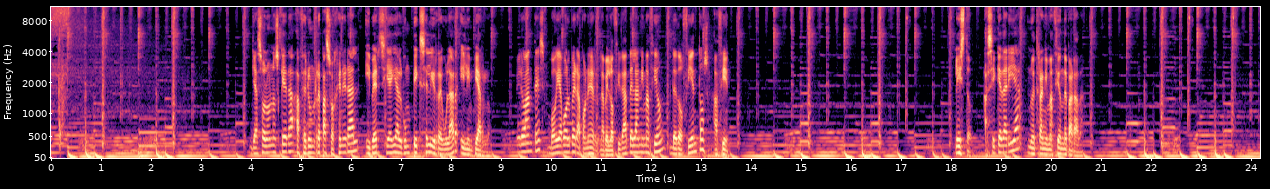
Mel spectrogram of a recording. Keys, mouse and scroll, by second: 0.1 click, 1.1 Down, 1.2 Return, 1.3 click, 1.4 ctrl+click, 1.5 Down, 1.7 Return, 2.7 click, 3.1 0, 10.6 click, 11.6 click, 12.2-13.7 typing, 14.0 click, 14.3 click, 14.4 scroll up 1, 14.7 middle click, 15.2 middle click, 15.7 click, 16.1 click, 16.8 click, 16.9 double click, 17.1 click.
